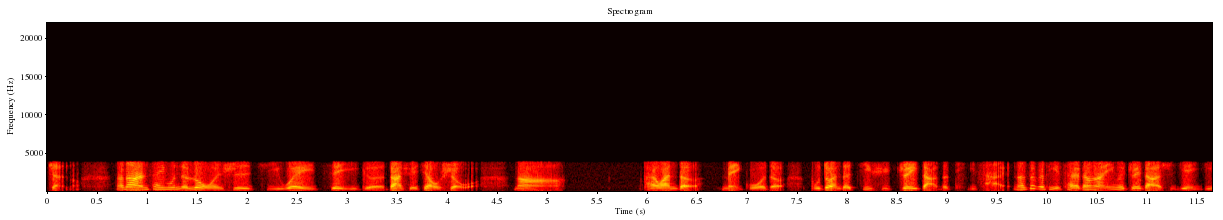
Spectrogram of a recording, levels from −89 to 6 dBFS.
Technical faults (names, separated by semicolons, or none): G.726 ADPCM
